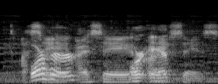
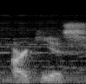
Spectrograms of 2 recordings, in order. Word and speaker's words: Arceus: That's how I say his name, people. Arceus. Or they. I don't say Arceus or Arceus or whatever.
